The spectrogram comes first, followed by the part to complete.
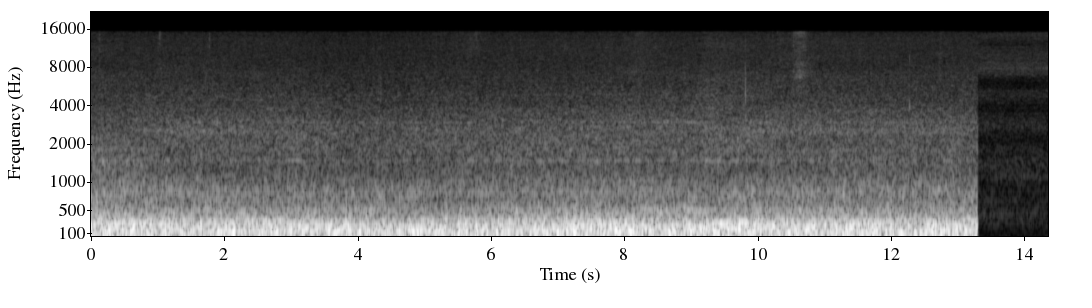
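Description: Airliner cabin noise: a steady, loud, low rumble of engines and airflow heard from a passenger seat. It cuts off suddenly near the end, leaving only a faint hiss.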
